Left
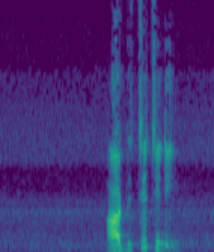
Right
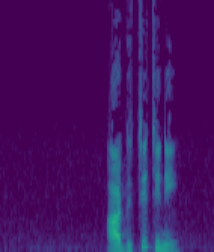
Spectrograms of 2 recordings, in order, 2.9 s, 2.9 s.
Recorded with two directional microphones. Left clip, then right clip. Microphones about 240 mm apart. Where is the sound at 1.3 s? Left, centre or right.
Right.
